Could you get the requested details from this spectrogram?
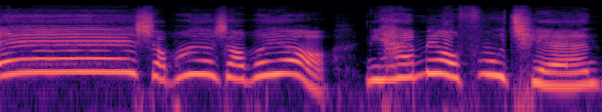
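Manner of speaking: loud shout, pitched very high. Retelling how a store clerk called out to the speaker and a friend, imitating him calling loudly. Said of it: "他就就讲很大声说".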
